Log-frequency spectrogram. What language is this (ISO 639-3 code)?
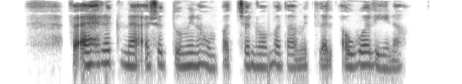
ara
